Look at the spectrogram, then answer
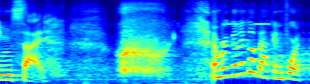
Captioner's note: exhales deeply; timer beeps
